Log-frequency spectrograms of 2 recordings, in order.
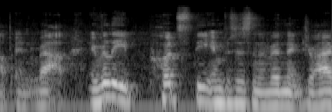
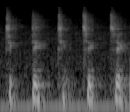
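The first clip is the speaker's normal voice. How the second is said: whispered sharp tick sounds; hi-hat ticks; 4 semitones higher, 10 dB quieter than usual. Shown as a demonstration. Teacher imitates the hi-hat for students, whispered ticks. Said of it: "usually sort of has a tick".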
